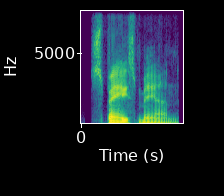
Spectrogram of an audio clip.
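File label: "spaceman", American English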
